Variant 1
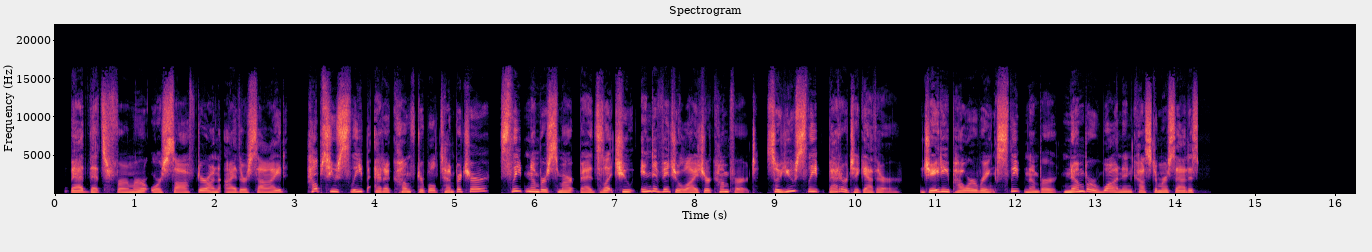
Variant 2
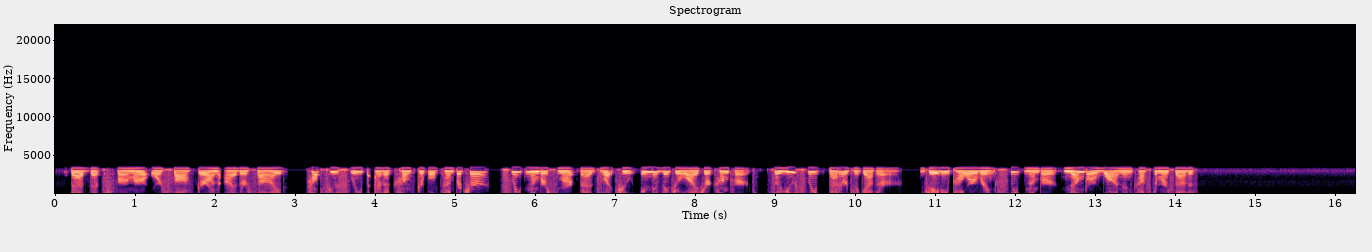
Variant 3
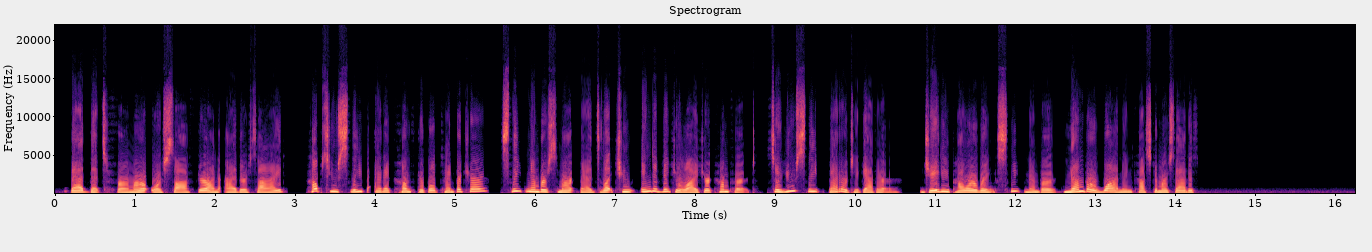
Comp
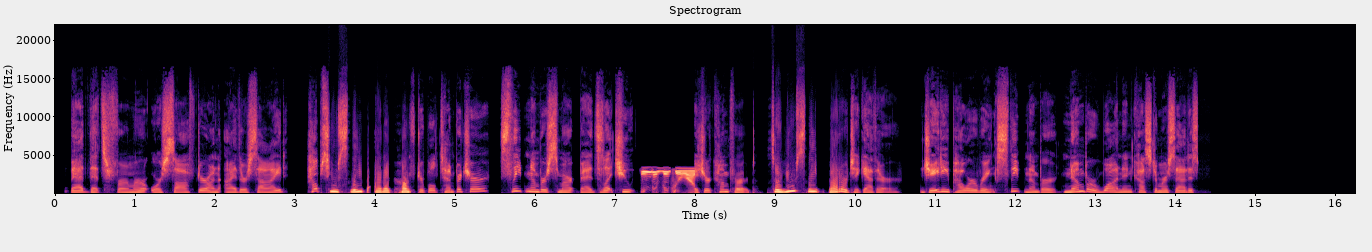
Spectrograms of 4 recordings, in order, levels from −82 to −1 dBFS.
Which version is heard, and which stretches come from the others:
1
3.41–4.42 s: from 3
7.30–7.99 s: from 2
8.55–9.87 s: from 3, crossfade 0.24 s

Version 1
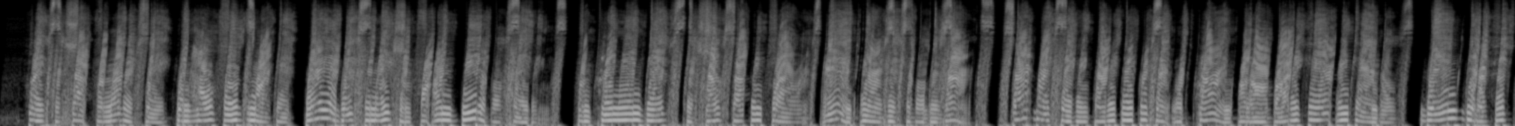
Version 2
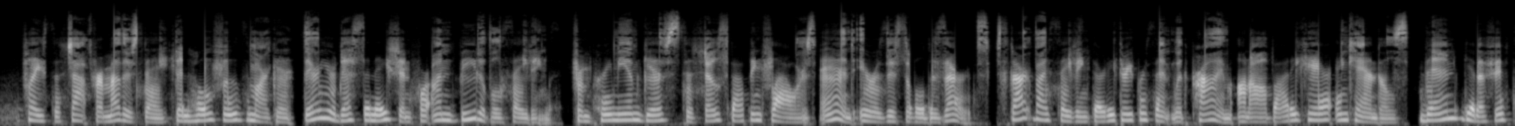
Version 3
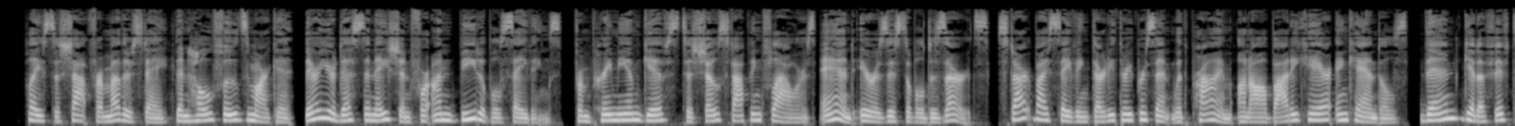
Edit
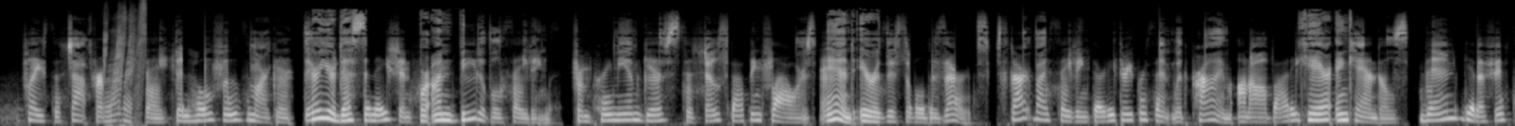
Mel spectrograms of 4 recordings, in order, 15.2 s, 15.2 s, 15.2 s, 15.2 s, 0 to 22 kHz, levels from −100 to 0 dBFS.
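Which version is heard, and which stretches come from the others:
2
1.03–1.46 s: from 1
3.12–3.66 s: from 3
4.20–4.64 s: from 3
8.27–8.79 s: from 3
12.98–13.51 s: from 3

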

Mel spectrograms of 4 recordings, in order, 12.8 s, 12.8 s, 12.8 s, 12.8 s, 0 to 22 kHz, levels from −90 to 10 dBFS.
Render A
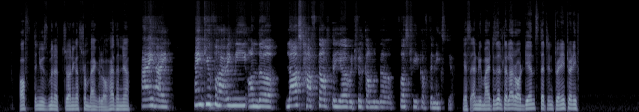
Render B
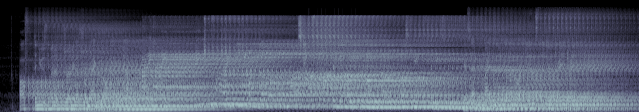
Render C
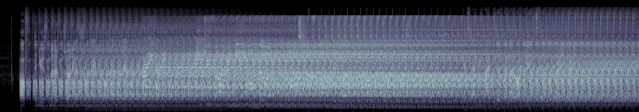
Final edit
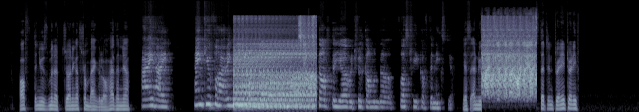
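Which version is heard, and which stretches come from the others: A
4.66–6.33 s: from B
9.63–10.73 s: from C

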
